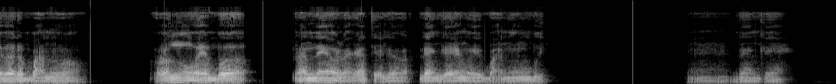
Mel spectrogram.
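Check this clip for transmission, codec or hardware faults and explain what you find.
Two faults are audible in this speech: a layered codec sound throughout and a steady train of ticks.

Transcoding between lossy codecs runs throughout. Nothing reaches above 15.6 kHz. Smeared, swirly artefacts sit on top of a second, grainier texture. That combination fits an AAC-style encode that was likely later re-encoded to low-bitrate Opus. On a spectrogram, the top edge is flat and hard, with patchy, blocky detail below it.

Word clock ticks run from 0.17 s to 8.30 s, about every 0.3 s, roughly thirty in all. The receiving device's clock drifts against the sender's by around 100 ppm. At each slip a sample is dropped or repeated, giving a sharp tick of uneven strength. Each appears as a brief spike in the waveform and a thin vertical line on the spectrogram.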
